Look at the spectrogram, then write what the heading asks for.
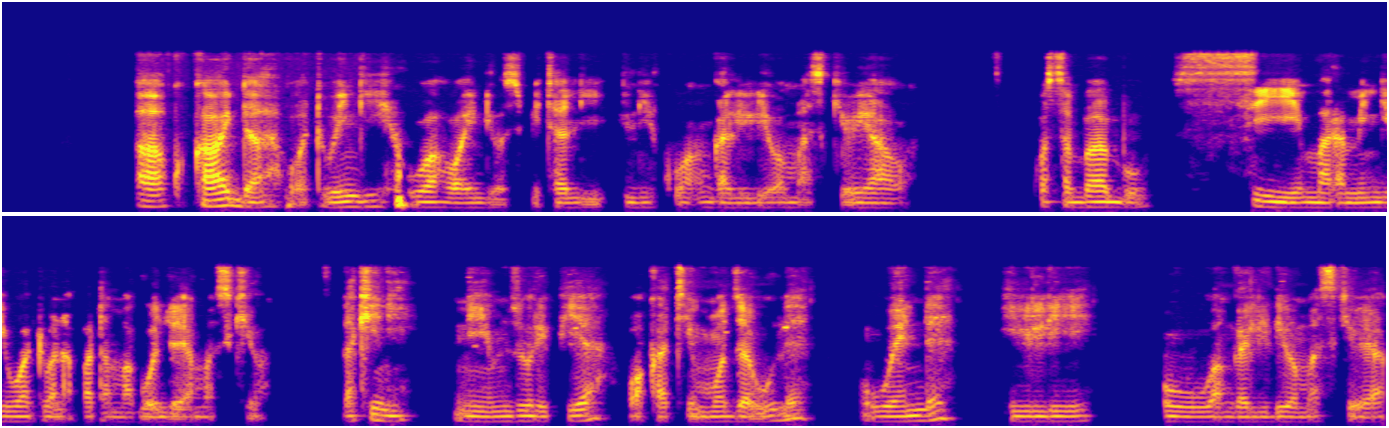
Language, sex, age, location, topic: Swahili, male, 25-35, Nakuru, health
